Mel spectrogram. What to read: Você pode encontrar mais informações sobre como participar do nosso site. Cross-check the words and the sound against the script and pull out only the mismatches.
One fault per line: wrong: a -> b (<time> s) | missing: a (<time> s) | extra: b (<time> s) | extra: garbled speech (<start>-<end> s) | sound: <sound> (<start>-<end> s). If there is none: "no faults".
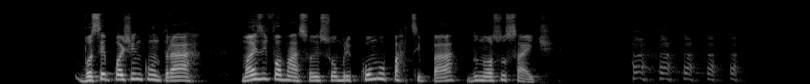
sound: laugh (6.3-7.5 s)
